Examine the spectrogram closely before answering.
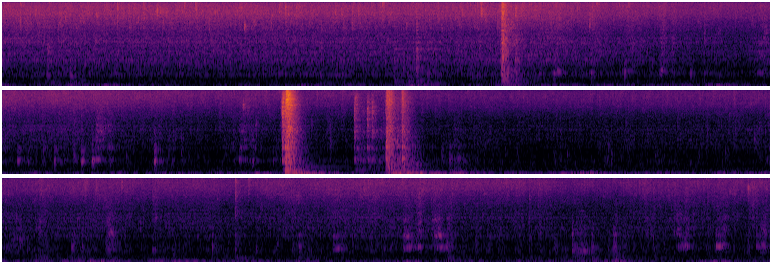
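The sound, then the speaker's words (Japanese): Hissing sizzle of a pan on high heat as a little pasta cooking water is added and the pan is shaken. A steady, soft frying hiss runs throughout, broken by a few sharp metallic knocks. “茹で汁を少し入れて強火にしてよく振りましょう。”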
